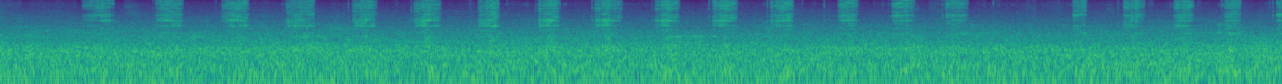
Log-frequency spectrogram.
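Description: A knife scrapes a carrot in quick, steady strokes.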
